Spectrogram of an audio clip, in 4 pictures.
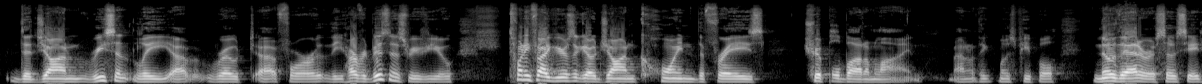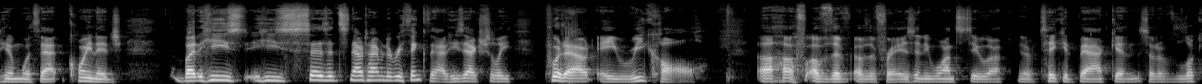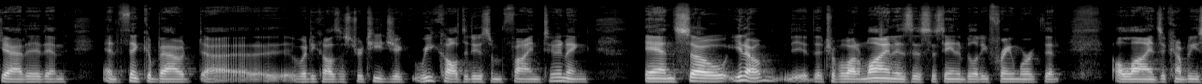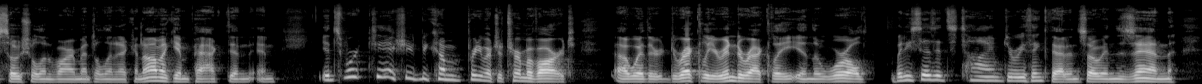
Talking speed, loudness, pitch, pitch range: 180 wpm, -17 LUFS, 130 Hz, 125-155 Hz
